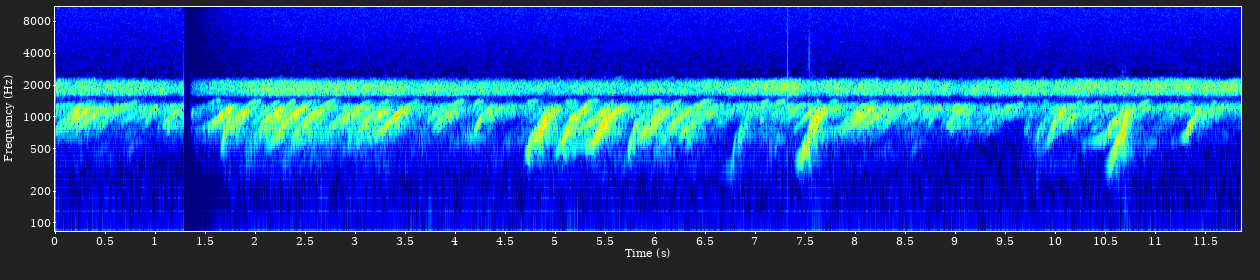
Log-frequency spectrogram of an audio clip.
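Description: Rising-tone chorus radio emission from Earth's magnetosphere beyond the plasmasphere, thought to be caused by electrons moving toward Earth's night side through reconnection with the magnetotail: a dense stream of overlapping upward-sweeping chirps, like birdsong, over a steady hissing band, with no voices.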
